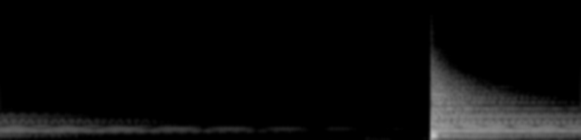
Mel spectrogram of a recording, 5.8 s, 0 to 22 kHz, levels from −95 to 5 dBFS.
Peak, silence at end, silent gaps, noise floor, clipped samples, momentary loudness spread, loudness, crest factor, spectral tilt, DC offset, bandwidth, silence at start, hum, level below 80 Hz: -8 dBFS; 0 s; none; -84 dBFS; under 0.1%; 20 LU; -30 LUFS; 28 dB; -8 dB/octave; under 0.1%; 3.9 kHz; 4.3 s; none; -62 dBFS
